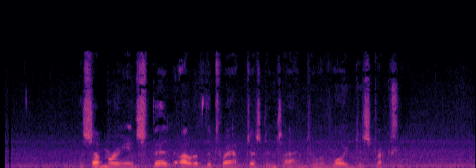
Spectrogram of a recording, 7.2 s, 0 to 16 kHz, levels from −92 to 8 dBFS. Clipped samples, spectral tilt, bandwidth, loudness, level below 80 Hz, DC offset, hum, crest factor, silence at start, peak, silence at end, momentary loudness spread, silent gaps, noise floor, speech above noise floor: under 0.1%; -4 dB/octave; 11.5 kHz; -33 LUFS; -74 dBFS; under 0.1%; none; 22 dB; 0.1 s; -12 dBFS; 0 s; 24 LU; none; -53 dBFS; 20 dB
